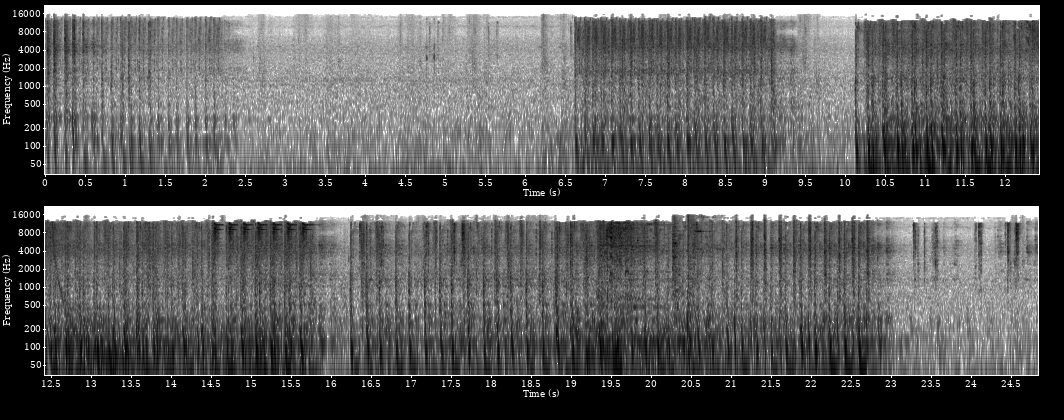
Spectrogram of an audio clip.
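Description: Sustained rapid gunfire from Fortnite play rattles loud and close in long continuous bursts, separated by a few brief quieter stretches with no talking.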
